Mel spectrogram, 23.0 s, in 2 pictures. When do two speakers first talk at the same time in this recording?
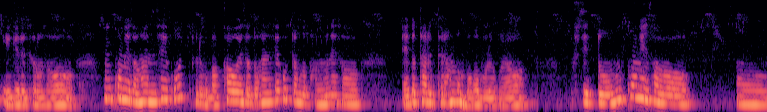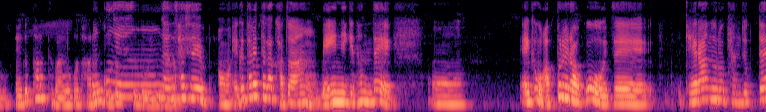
12.9 s

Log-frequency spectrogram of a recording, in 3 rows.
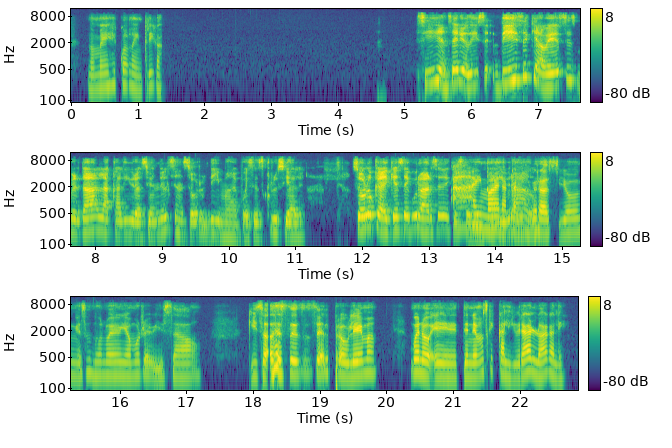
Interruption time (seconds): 13.3 s

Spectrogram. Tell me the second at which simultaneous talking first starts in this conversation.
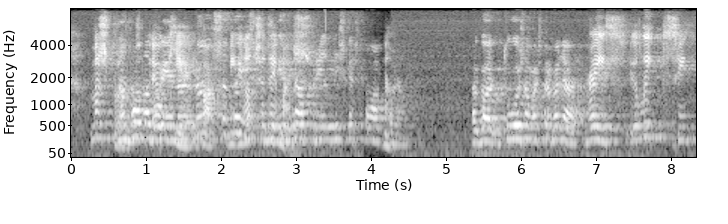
0.6 s

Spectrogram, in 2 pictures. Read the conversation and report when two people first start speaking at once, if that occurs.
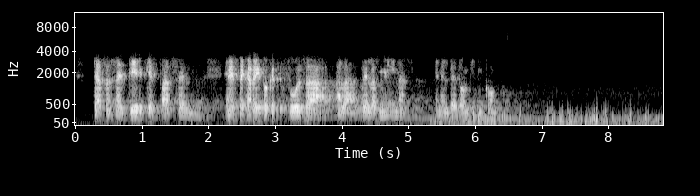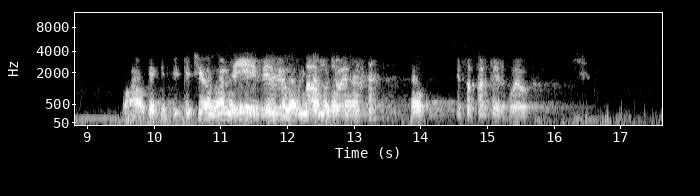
11.1 s

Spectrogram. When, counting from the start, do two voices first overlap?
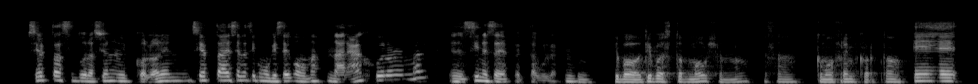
none

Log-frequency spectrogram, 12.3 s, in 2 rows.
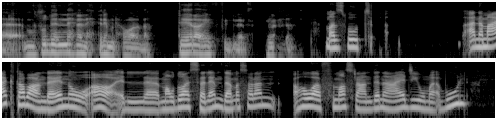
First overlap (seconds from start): none

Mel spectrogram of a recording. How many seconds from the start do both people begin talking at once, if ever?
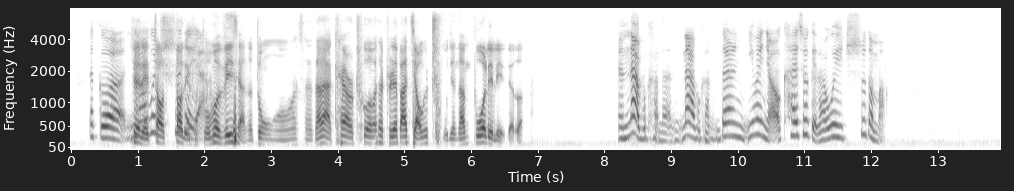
0.9 s

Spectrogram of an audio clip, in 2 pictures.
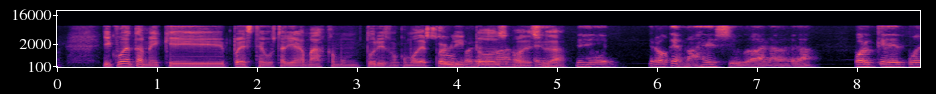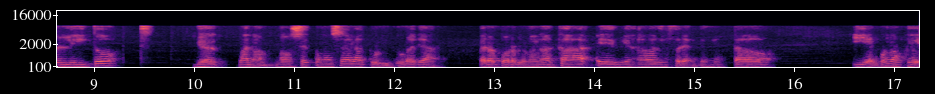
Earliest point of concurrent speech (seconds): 3.7 s

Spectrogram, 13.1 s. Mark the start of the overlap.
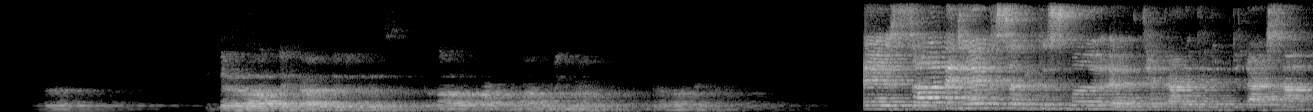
none

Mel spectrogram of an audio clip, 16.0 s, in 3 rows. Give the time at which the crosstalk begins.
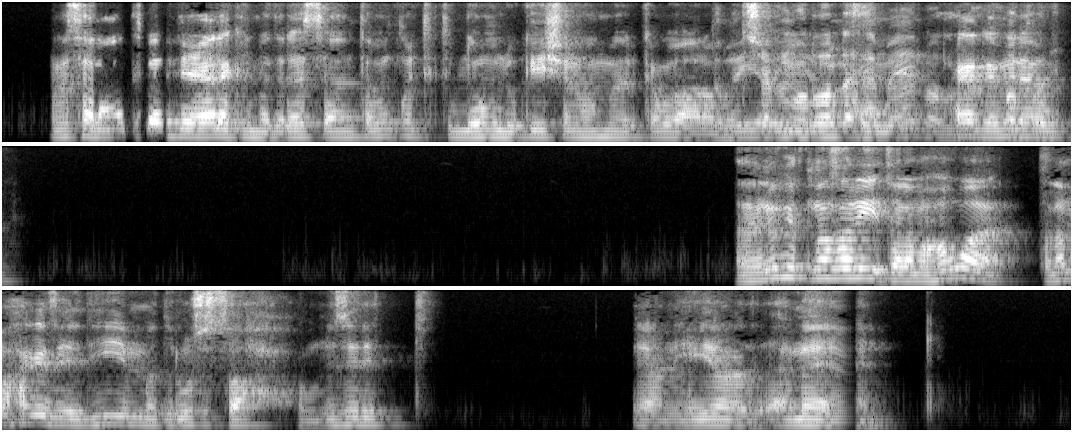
3.6 s

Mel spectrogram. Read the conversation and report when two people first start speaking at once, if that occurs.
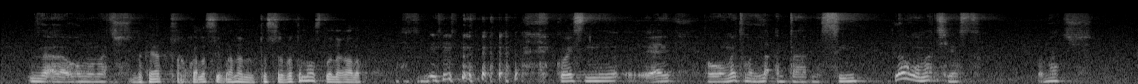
none

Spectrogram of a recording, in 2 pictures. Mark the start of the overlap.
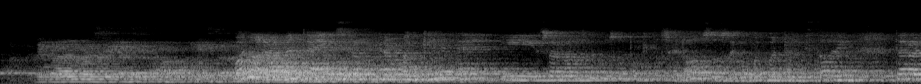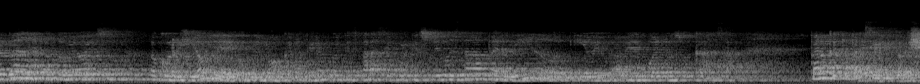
2.3 s

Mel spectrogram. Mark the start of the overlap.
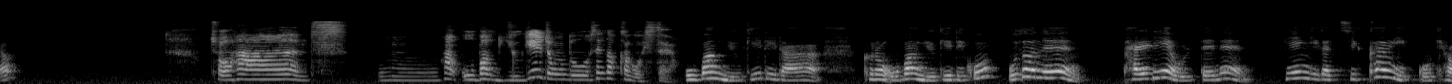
none

